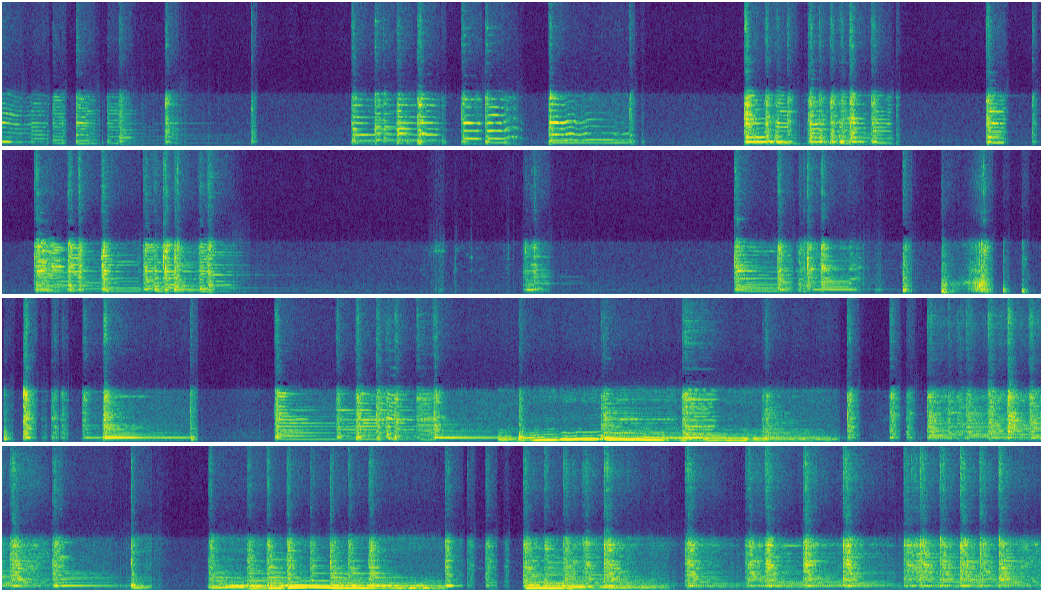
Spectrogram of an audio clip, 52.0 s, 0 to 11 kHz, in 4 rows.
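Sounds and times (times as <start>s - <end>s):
plucked guitar notes: 0.0s - 2.4s, 4.4s - 8.0s, 9.3s - 11.2s, 13.4s - 16.0s, 22.1s - 23.8s, 26.2s - 28.5s, 29.4s - 40.9s, 41.5s - 51.9s.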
